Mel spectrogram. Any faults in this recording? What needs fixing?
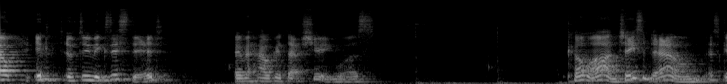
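Damaged data in a compressed stream is heard at 0.40–0.42 s, 2.35 s, 4.18 s and 6.48 s. Each is a brief disruption where corrupted frames in the compressed stream were misread or rejected, and the decoder lost sync and hunted for the next valid frame header. To prevent it, deliver the file over a checksummed or error-corrected transfer and verify its integrity before decoding.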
